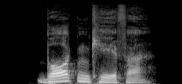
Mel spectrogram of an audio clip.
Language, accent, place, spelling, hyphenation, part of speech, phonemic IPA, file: German, Germany, Berlin, Borkenkäfer, Bor‧ken‧kä‧fer, noun, /ˈbɔrkənˌkɛːfər/, De-Borkenkäfer.ogg
- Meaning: bark beetle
